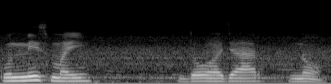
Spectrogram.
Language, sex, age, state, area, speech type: Hindi, male, 30-45, Madhya Pradesh, rural, spontaneous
